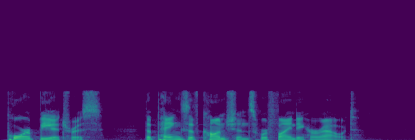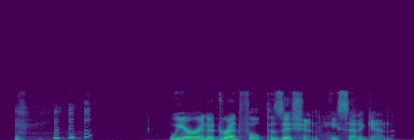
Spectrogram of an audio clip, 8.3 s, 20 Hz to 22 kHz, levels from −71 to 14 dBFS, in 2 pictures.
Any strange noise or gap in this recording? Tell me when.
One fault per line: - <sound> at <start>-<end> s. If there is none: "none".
- laugh at 4.3-5.1 s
